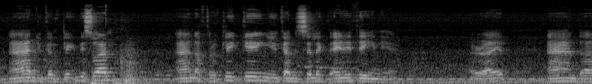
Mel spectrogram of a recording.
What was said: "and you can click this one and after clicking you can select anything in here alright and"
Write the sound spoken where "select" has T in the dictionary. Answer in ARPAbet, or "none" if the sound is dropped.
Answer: T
